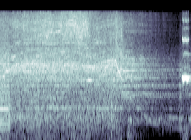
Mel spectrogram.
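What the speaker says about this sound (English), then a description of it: "I'm gonna cut my stock keeping tongue side." A saw cuts through reclaimed wooden board stock, set at a bevel and miter angle. A loud, close, continuous grinding whine tapers off as the blade winds down and ends with a sharp clack.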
